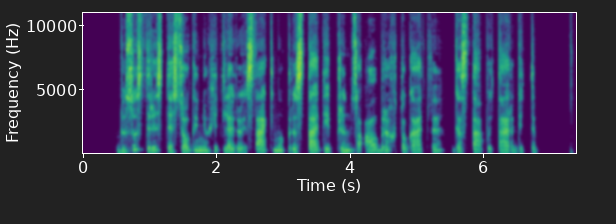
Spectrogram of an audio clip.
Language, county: Lithuanian, Kaunas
